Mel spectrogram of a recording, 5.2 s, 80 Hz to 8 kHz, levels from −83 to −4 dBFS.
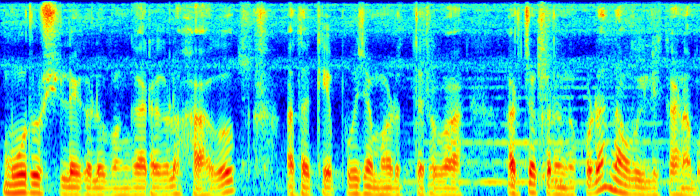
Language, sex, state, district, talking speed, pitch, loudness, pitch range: Kannada, male, Karnataka, Bangalore, 135 wpm, 110 Hz, -19 LUFS, 105-130 Hz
